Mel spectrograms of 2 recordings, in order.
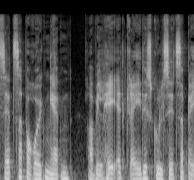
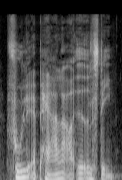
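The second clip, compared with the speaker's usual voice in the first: ordinary delivery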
